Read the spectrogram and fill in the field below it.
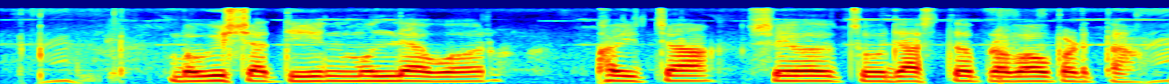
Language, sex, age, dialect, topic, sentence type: Marathi, male, 18-24, Southern Konkan, banking, statement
